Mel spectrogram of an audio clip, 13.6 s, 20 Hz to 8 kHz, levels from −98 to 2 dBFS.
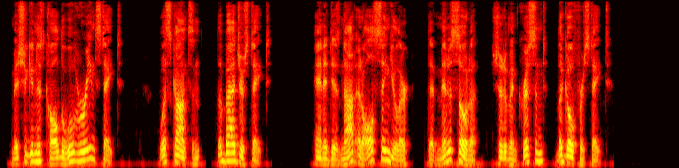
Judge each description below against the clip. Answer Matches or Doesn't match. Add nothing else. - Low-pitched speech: Matches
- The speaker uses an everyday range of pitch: Doesn't match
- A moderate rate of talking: Doesn't match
